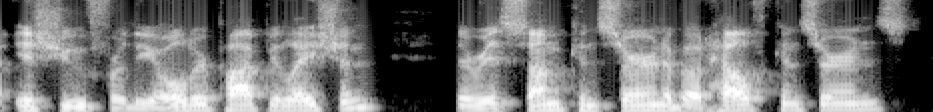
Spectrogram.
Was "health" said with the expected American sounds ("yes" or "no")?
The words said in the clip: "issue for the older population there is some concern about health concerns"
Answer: yes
